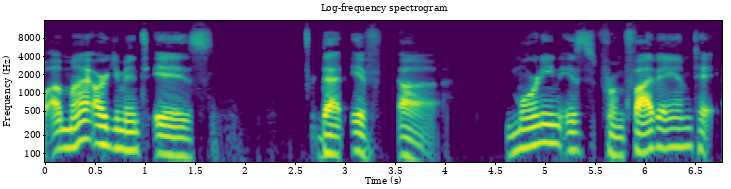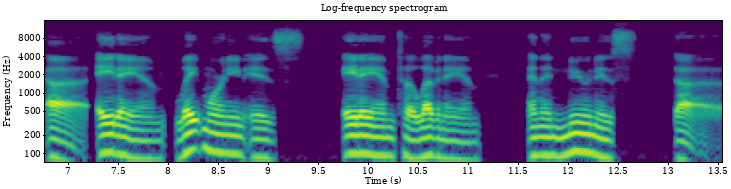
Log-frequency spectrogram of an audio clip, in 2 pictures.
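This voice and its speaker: Low-voiced man in swearing podcast banter. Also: slow, dry recording, clean studio sound. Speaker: podcast co-host. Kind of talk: casual podcast chat.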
